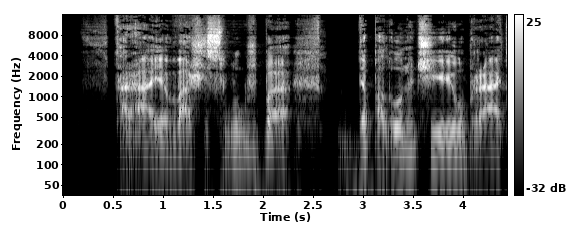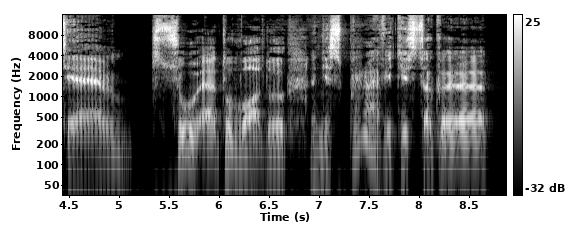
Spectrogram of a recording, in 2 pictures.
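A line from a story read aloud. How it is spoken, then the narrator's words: Breathless hateful hiss. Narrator (Russian): Трусарди, едва дыша от ненависти, прошипел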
